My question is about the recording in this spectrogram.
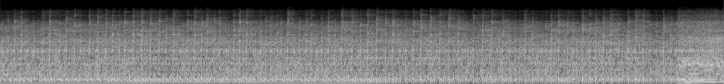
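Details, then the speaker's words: Ryobi two-stroke line trimmer after opening both mixture screws and tuning the low-speed needle slightly rich: high, buzzy steady scream with no bogging or sputter, dropping cleanly; now running well. "yeah so that's what I like to see it sounds pretty good right now I took a little tinkering with the low speed mixture needle to get it just right"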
